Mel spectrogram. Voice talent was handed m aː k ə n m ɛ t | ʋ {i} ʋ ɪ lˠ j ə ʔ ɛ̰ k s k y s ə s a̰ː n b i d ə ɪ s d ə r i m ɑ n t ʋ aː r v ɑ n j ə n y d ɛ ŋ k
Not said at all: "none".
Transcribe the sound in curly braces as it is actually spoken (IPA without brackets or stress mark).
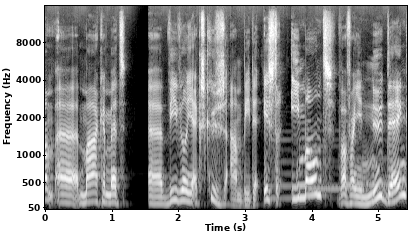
i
